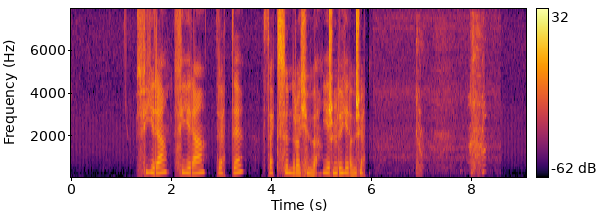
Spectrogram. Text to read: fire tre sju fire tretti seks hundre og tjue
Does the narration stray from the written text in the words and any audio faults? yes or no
yes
